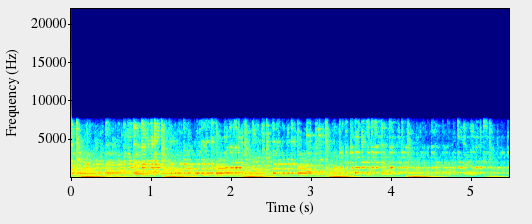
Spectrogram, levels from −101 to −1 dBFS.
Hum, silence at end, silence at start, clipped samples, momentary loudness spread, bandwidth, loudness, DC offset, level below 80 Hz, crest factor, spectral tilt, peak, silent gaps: none; 0 s; 0 s; under 0.1%; 9 LU; 8 kHz; -30 LUFS; under 0.1%; -56 dBFS; 16 dB; -5 dB/octave; -16 dBFS; none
